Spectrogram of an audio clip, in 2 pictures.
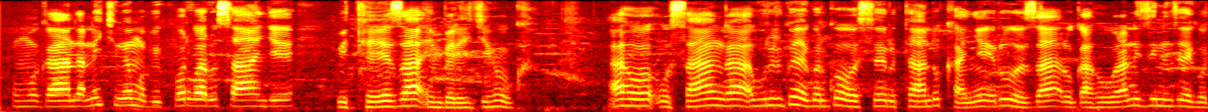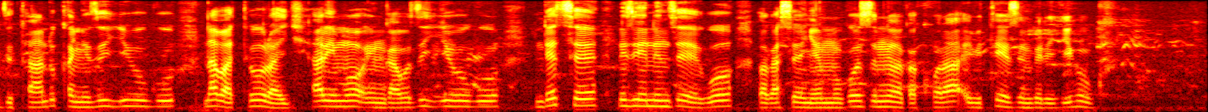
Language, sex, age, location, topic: Kinyarwanda, male, 18-24, Nyagatare, government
